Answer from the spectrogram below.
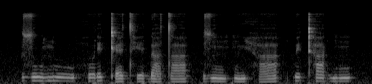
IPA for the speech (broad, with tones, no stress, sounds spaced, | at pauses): z u˦ ɲ uː˦˨ h ʊ˦ ɾ ɪ˦ kʼ ɛ˨ tʰ ɪ˨ ɗ a˨ t a˦ | z ũ˨ kʷ ĩ˨ h a˨˦ | k͡p ɪ˦ kʰ a˦ ɡ͡b ũ˦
